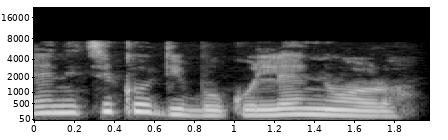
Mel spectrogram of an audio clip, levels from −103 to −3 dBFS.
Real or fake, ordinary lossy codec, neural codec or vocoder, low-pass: real; none; none; 7.2 kHz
